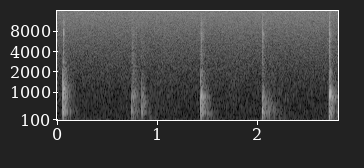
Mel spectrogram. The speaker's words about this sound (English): There's something about hearing so many dice roll, like one after another. Yeah. That's like very satisfying.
